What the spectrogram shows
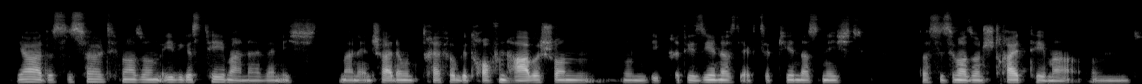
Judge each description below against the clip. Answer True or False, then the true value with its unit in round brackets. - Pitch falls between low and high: False (100 Hz)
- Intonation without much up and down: True (2.1 semitones)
